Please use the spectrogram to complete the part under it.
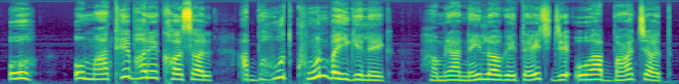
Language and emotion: Maithili, fearful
